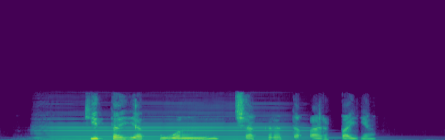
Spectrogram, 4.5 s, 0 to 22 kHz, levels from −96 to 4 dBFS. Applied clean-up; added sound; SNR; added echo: none; Bowed string instrument; 14 dB; none.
